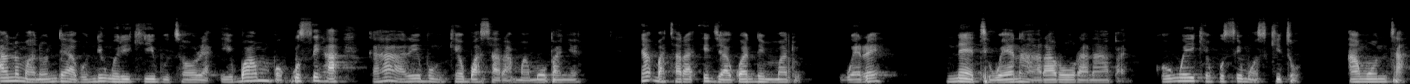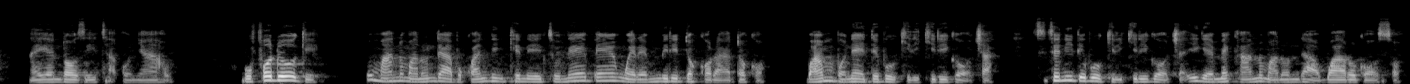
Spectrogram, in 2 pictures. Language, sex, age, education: Igbo, male, 15-29, tertiary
